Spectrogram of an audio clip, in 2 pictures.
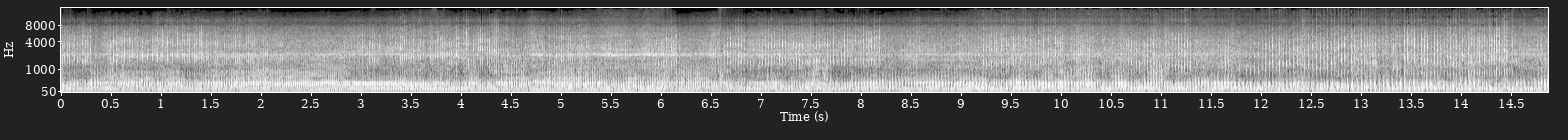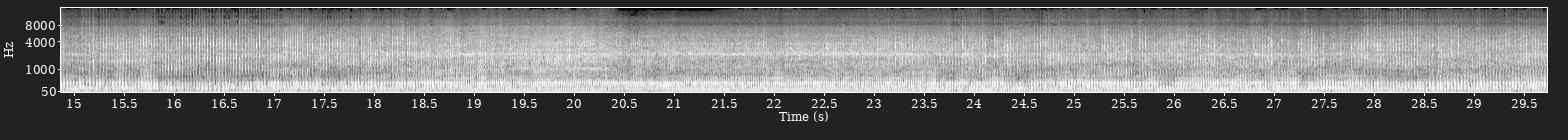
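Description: Small trail motorcycle's engine running continuously under way, its pitch wavering slightly up and down with the throttle.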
